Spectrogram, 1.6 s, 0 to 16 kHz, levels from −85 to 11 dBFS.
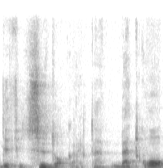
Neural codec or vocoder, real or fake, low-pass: none; real; 14.4 kHz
